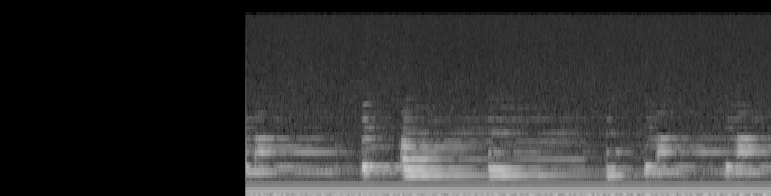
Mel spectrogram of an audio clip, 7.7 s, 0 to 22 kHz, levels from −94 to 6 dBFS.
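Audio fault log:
0.00–2.46 s, audio dropout to silence: the clip opens in dead silence, with no room tone at all, and the sound enters abruptly mid-flow at 2.46 s; the input was likely lost, leaving silence written until the signal returned.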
